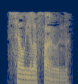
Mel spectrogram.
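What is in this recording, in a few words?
"cellular phone", English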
